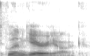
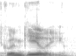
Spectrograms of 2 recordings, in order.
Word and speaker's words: Glen Garioch: So, today we're going to catapult over to the Highland region of Scotland for some Glengyle Virgin Oak. Now, it's not spelled like you think it is cuz it's Gaelic, but it looks like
